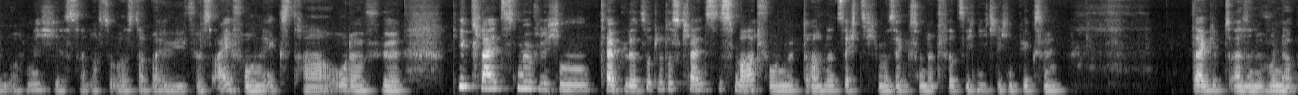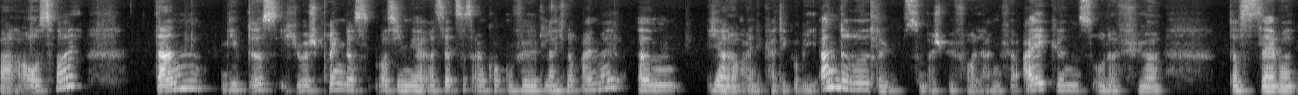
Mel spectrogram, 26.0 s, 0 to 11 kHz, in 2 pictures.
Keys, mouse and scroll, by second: 18.4 click.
